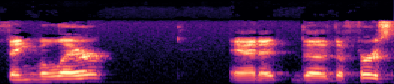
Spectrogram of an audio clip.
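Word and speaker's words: Þingvellir: English language, I guess, but it's pronounced with a TH at the beginning.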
